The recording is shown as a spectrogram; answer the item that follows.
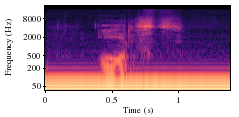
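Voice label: "eerst", Dutch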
